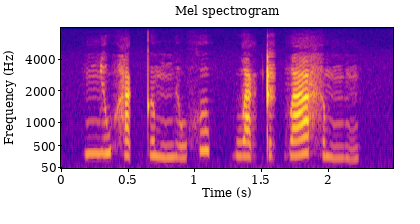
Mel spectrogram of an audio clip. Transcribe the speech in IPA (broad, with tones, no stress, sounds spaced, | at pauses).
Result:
ɲ ə˧˥ w h a˨˩ k̚ t̪ ə˨˩ m ŋ ɨ˨˩˨ w x o˦˥ p̚ | w a˨˩ k̚ ʈ ə˨˩ k̚ w aː˧˥ h ə˨˩ m ŋ ə˨˩˨ ŋ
